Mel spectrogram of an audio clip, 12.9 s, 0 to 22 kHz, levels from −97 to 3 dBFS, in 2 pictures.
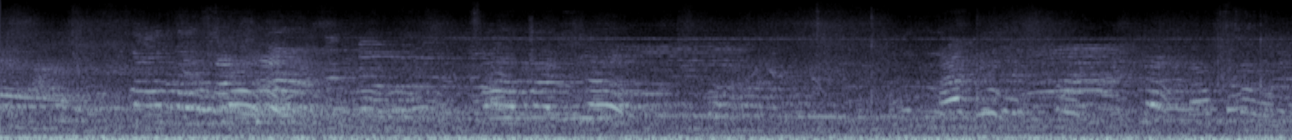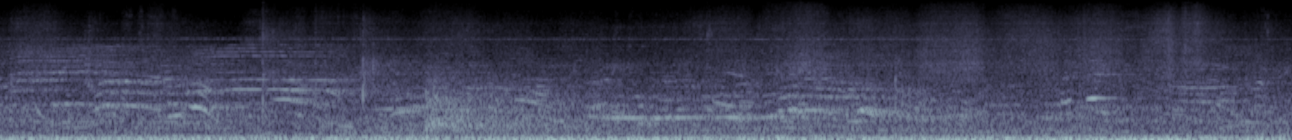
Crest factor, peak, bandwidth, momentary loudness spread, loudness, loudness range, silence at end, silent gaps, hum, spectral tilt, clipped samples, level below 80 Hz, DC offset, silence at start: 14 dB; -20 dBFS; 13.5 kHz; 5 LU; -37 LUFS; 3 LU; 0 s; none; none; -5.5 dB/octave; under 0.1%; -38 dBFS; under 0.1%; 0 s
